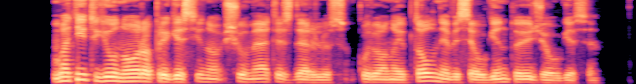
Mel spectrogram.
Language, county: Lithuanian, Vilnius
